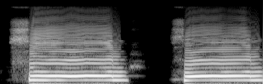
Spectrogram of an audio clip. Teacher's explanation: शीन का मखरज है जबान का बीच और उसके मुकाबिल ऊपर का तालु, जबान का बीच वाला हिस्सा लगेगा और उसके मुकाबिल ऊपर का तालु।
